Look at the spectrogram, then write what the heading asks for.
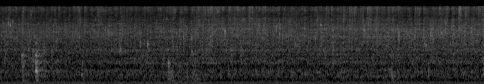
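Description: Meat chunks with ginger-garlic and whole spices sizzling steadily in hot oil in a non-stick wok, with sliced onions tipped in near the end. A few faint clicks.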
